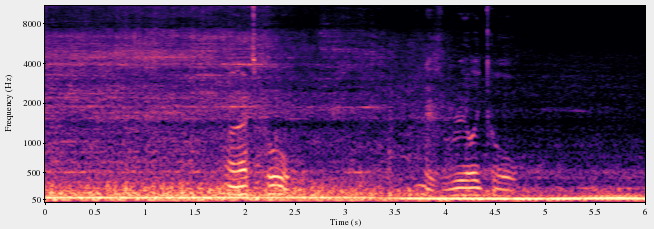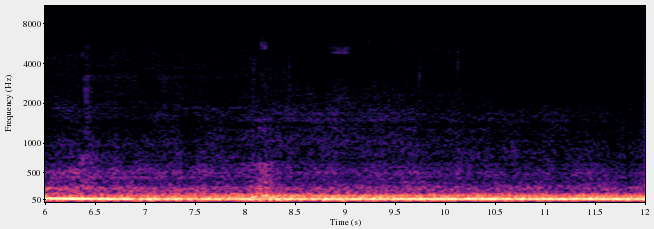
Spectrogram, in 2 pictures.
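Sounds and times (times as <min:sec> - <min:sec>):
freight train rolling past: 0:00.0 - 0:05.8.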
